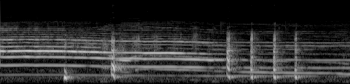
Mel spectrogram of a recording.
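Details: Domestic cats in a fight, giving a long, steady, nasal yowl that wavers slightly in pitch and holds for over three seconds, broken by several short sharp clicks or thumps; people shouting and laughing nearby.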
